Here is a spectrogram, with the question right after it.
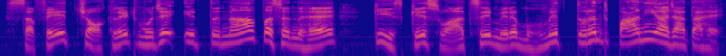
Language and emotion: Hindi, happy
